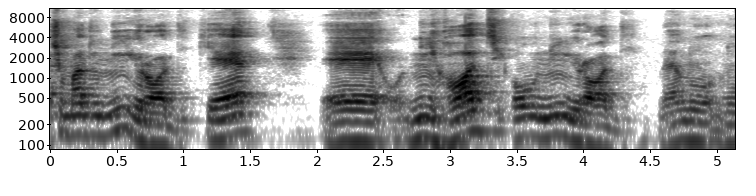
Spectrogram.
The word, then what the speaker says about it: Nimrod: Na língua hebraica você fala Nimrod. Os árabes também, se não me engano, tem uma pronúncia parecida com isso aí. Eles não tem esse R assim, tem um R com R, Nimrod.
